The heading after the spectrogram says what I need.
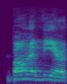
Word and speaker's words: Bon Iver: I don't know much of his music but Bon Iver beating Nicki Minaj for oh Bon Air yeah I know Bon Air Bon Air that's how you say his name okay thank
